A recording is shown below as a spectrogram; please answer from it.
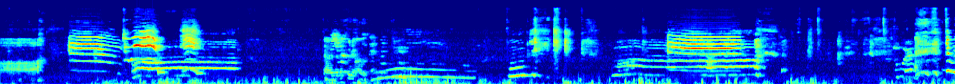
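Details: An angry black cat gives drawn-out, wavering yowls in long harmonic bursts, some rising then falling, with pauses between. A person talks throughout and music plays underneath.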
